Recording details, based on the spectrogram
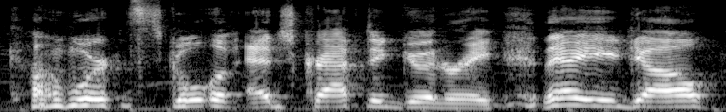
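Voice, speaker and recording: A man's voice: fairly high pitch, a little slow, pushed and bright, soft background music. A man hosting a livestream, bantering crudely and jokingly between bits of theatrical fan-fiction reading. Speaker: livestream host.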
